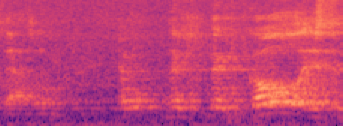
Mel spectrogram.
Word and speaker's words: DASL: And DASL is sort of an acronym that we pronounce Dazzle.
